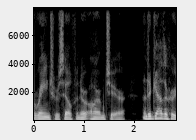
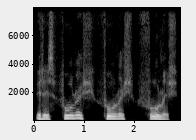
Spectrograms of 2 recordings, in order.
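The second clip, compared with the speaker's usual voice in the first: slow, higher, weighty repetition; slowly, impressively; 5 semitones higher, slower than usual. A narrator's reading. Madame Grandoni scolds the prince, slow and impressive. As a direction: press each foolish home, slowly. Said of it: "said Madame Grandoni, slowly, impressively".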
